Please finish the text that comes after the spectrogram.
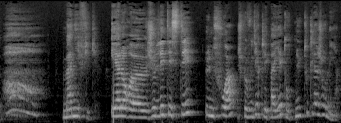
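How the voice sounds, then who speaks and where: Gushing beauty vlogger, middle-aged woman, high voice, roomy salon sound. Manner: chatty, gushing, many fillers. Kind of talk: casual makeup tutorial chat.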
